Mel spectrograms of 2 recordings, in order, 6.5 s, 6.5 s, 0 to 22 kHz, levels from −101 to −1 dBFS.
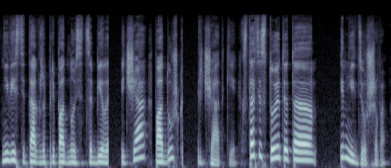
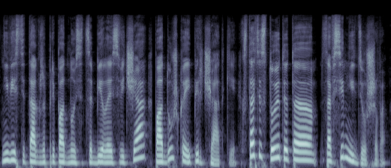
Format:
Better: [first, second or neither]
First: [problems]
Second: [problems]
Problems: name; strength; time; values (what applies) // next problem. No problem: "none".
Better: second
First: audio cutting out; at 2 s, at 3 s and at 5.5 s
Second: none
